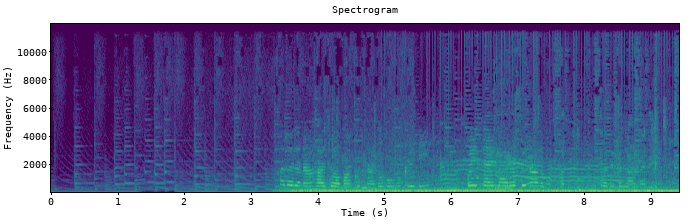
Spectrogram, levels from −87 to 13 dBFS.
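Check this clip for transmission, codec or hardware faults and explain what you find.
From 4.92 s to the end, the resampler restarted on every block, converting 48 kHz to 24 kHz in 40 ms chunks without carrying state across edges. Each edge gets a small error, heard as a 25 Hz buzz under the signal and visible as evenly spaced vertical lines on a spectrogram.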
